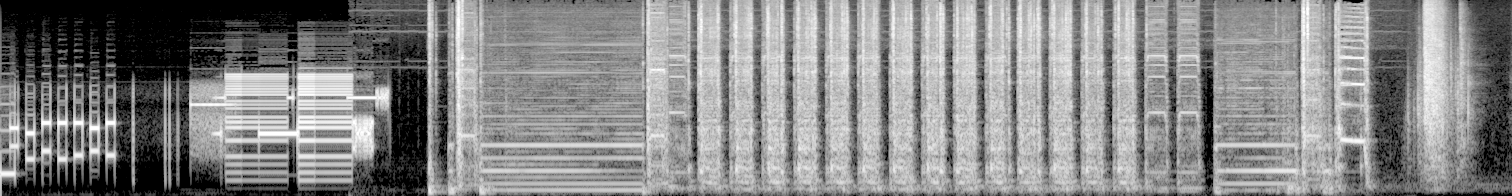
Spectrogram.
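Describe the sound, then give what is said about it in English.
Geek-O-Matic news machine sound effect: a run of telephone-keypad tones and electronic beeps, then loud, rapid rhythmic mechanical clacking like a printer or teletype, broken by short pauses and ending with a few bursts. “But first, Tim, flip the switch on the Geek-O-Matic news machine.”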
